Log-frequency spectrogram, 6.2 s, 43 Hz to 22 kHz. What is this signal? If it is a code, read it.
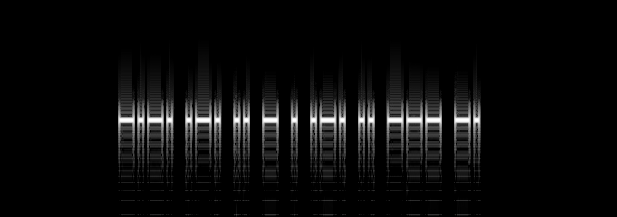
Morse code, heard as a keyed tone, about 25 wpm, 700 Hz. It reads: CRITERION
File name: Nine Letter Words - 25wpm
